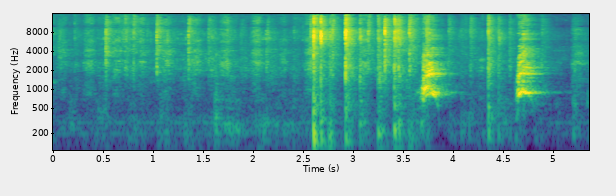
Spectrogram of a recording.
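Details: Blind female pug waiting to play fetch indoors as a woman asks whether she is ready; clattering play noise, then two loud excited barks near the end.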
